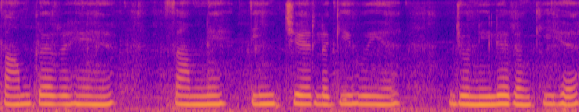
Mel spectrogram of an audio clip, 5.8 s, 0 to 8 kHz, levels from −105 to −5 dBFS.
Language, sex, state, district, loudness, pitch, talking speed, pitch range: Hindi, female, Uttar Pradesh, Etah, -37 LUFS, 230 Hz, 155 wpm, 220-230 Hz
